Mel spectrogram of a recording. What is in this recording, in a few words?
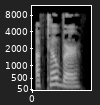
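"october", English, British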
